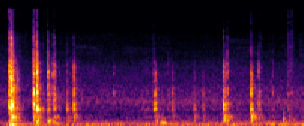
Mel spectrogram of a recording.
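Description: Scattered sharp metallic clicks and scrapes of a screwdriver on the setscrew of a ground lug in a metal electrical disconnect box, tightening down a ground wire, over a low steady hum.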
